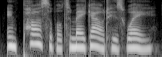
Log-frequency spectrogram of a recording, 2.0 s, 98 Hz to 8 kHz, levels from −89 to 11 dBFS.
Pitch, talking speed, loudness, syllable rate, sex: 215 Hz, 175 wpm, -15 LUFS, 4.9 syllables/s, female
